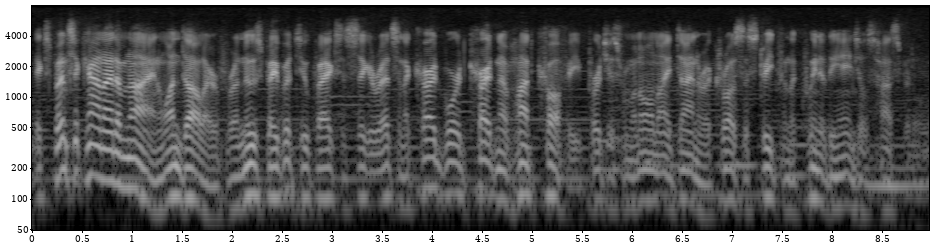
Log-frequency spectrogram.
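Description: A hard-boiled detective tells his story in a terse, matter-of-fact way. His voice is low but swings widely in pitch. Music plays under the muffled sound of an old radio broadcast. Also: animated, fast talker, hardly any pauses. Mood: steady. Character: hard-boiled male insurance investigator narrating. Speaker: narrator and detective. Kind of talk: 1950s radio drama acting.

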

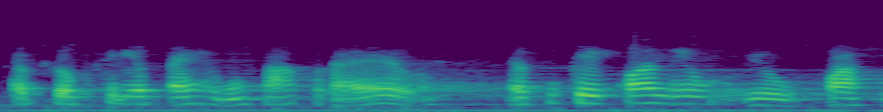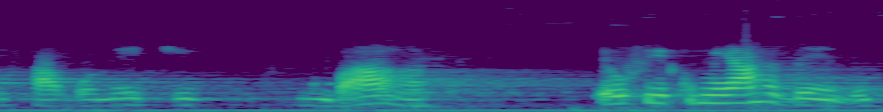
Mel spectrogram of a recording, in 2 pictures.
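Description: A woman's voice: mid-range voice, unhurried, creaky, big-room sound, faint music behind. A woman caller, asking a hesitant question over a tinny phone line.

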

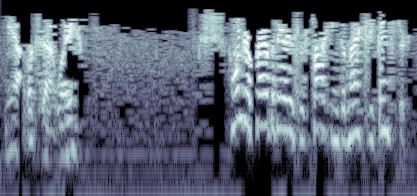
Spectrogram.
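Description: An actor playing an eager, excitable little boy with a small childlike voice in an old-time radio serial. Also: medium pitch, quick pace, lightly acted. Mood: eager, puzzled. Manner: eager, chattering, repeats words. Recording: noisy, tinny old radio recording.

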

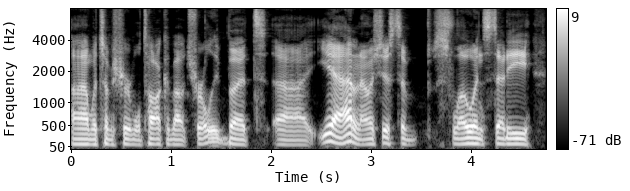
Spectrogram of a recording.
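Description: A man's voice: fairly low pitch, fairly quick, no echo, clean studio sound. A man with a nasal voice, a guest on a casual podcast, rambling and self-deprecating with many fillers. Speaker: podcast guest, sports writer.

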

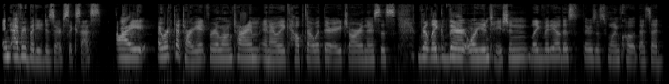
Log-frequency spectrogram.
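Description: A woman's voice: fairly high pitch, steady tone, a little fast, a bit bright. A woman co-hosting a podcast, talking in a rambling, tangential way with giggly asides. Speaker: podcast co-host. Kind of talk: casual podcast chat.

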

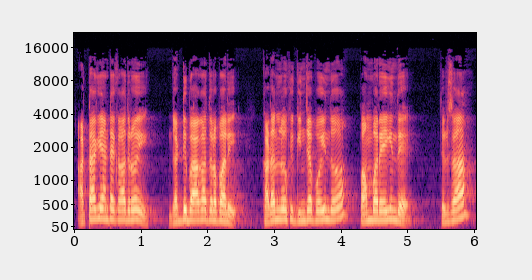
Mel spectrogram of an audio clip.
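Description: A man voicing a stern, bossy young farmer who shouts orders at his laborers in an audiobook. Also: a little high, normal speed, voice pushed up, lightly acted. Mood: commanding. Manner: loud, commanding, scolding. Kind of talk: audiobook character voice.

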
